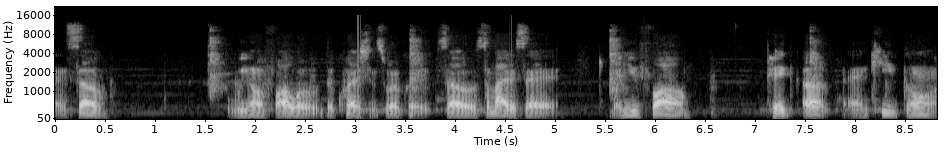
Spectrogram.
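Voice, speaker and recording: A man speaks with an American accent at a fairly slow pace. His speech is broken by long, frequent pauses. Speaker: content creator, livestream host. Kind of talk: casual livestream chat. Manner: animated.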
